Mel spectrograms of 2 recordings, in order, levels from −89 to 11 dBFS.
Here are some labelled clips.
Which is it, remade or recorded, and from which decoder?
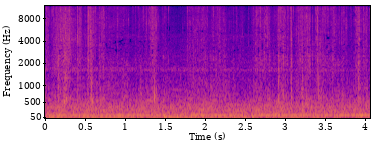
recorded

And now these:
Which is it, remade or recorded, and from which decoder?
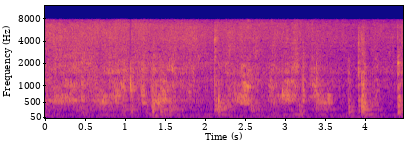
recorded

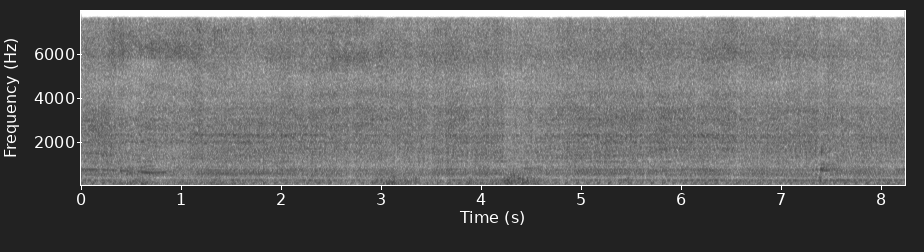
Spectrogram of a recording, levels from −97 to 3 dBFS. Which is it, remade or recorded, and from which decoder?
remade, codec, DAC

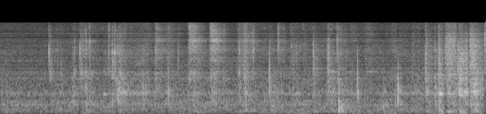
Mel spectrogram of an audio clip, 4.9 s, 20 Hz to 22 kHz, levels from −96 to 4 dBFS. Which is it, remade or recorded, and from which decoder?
remade, codec, SNAC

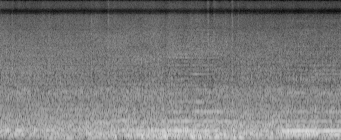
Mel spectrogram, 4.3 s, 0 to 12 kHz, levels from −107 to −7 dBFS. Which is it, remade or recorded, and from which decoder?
remade, autoencoder, DAC-VAE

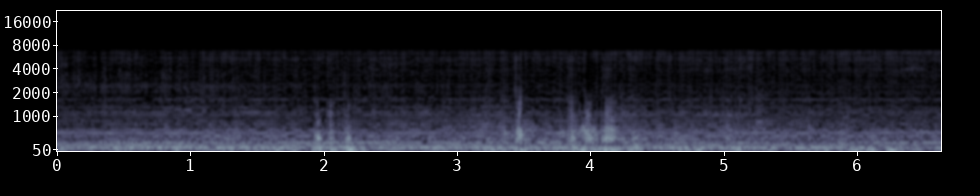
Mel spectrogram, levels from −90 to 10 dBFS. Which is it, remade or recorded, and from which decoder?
remade, vocoder, BigVGAN v2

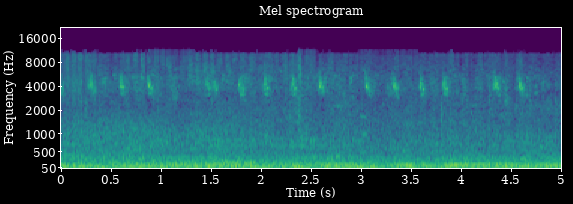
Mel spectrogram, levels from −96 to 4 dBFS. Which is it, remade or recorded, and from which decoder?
recorded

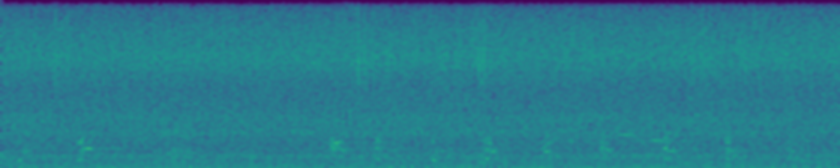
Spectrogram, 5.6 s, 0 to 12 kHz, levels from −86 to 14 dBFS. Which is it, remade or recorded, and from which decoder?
recorded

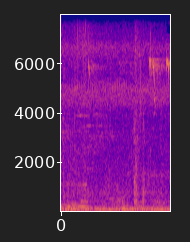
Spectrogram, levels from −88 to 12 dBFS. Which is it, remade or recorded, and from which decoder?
recorded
